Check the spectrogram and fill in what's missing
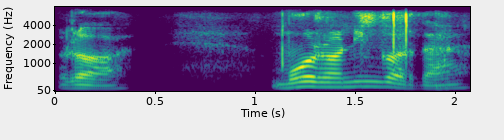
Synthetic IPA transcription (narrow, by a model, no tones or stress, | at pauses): rʌ | morʌniŋɡʌrd̪a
